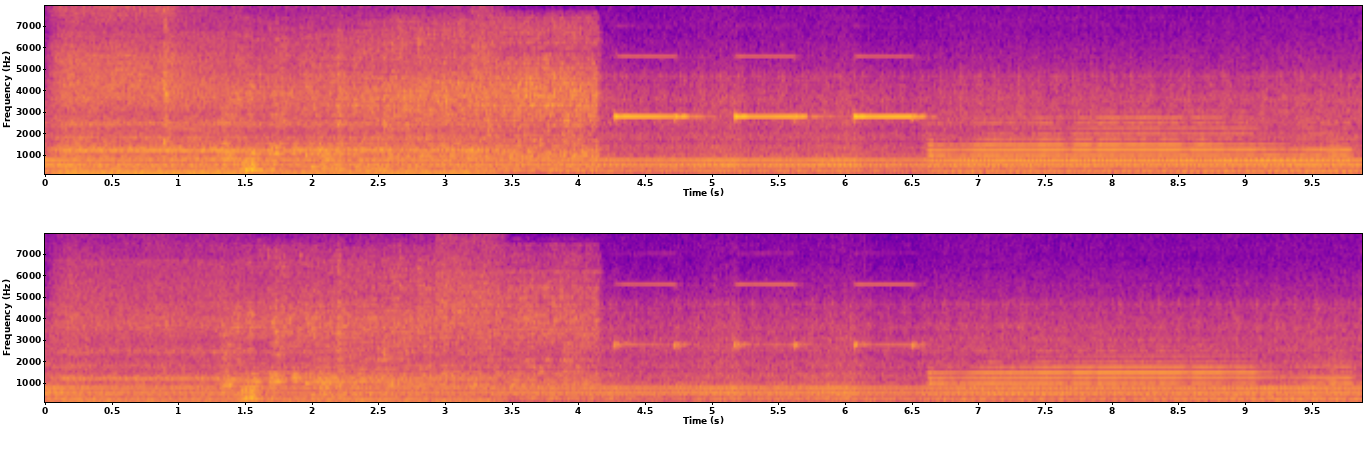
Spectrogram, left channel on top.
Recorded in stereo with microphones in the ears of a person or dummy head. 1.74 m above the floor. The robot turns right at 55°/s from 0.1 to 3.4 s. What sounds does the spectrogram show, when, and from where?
1.3 s a toilet flushing: 60° right, 1.5 m; by 4.2 s 55° left, 1.5 m
4.3 s an alarm: 30° left (ahead or behind), 3.5 m
6.6 s a trumpet: 30° left (ahead or behind), 2.5 m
